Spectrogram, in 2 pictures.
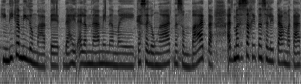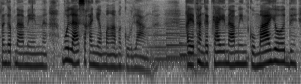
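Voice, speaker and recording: A woman's voice: fairly low pitch, moderate pace, faint music behind. A woman radio host reading a listener's letter as heartfelt, dramatic scripted narration.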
